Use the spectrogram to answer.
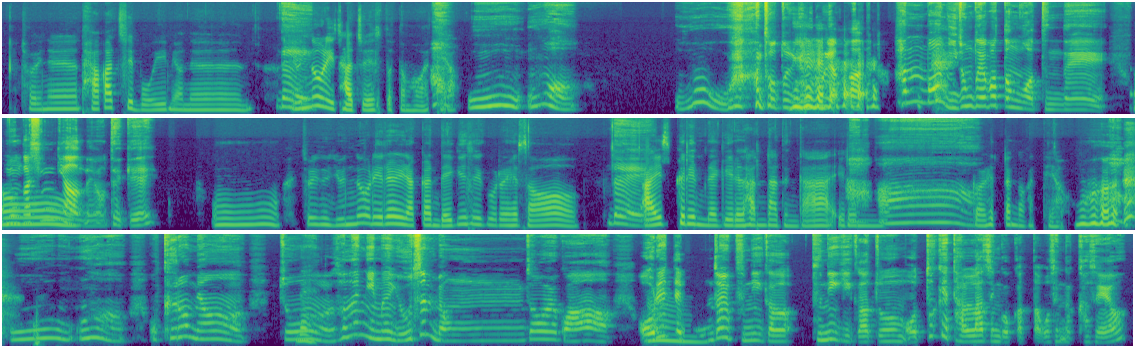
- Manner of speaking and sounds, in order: gasp; laughing while speaking: "저도"; laugh; gasp; gasp; laugh; other background noise; distorted speech
- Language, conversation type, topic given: Korean, unstructured, 어릴 때 가장 기억에 남는 명절은 무엇인가요?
